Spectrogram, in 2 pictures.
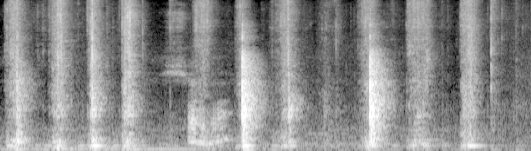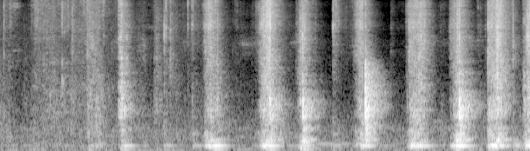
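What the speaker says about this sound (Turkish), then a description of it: "Doğrama işlemini ince yapmamız gerekiyor" Rapid, rhythmic knife strokes chop on a cutting board, steady bursts of close thuds with brief pauses, no talking.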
